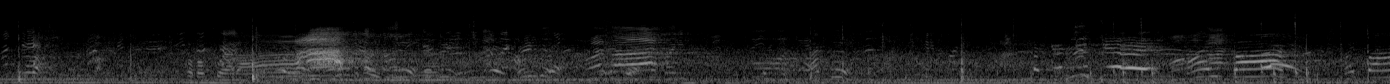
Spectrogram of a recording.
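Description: Several young men talk and call out outdoors.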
